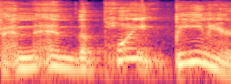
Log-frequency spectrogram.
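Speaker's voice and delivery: plain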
